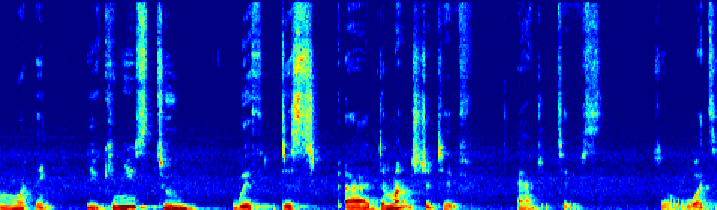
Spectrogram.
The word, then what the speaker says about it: tous: But remember, T-O-U-S as an adjective, you pronounce it tout.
